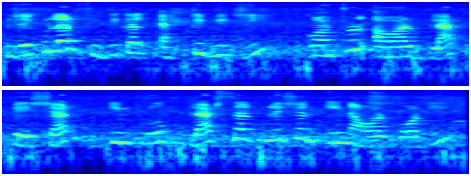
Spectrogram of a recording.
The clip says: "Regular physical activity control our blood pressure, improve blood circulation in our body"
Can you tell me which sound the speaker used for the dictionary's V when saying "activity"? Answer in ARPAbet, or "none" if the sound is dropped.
B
